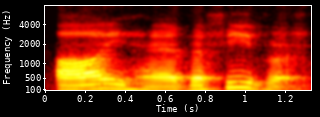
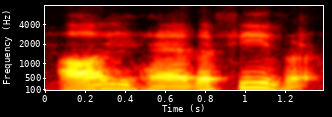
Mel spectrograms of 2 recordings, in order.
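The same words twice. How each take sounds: The two takes are said the same way.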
